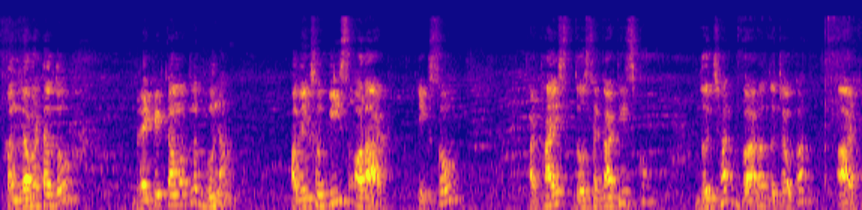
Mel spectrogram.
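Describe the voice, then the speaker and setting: A man's voice: a little high, very animated, normal speed, long pauses. A man teaching a maths lesson, asking questions and answering them himself as he works problems on a board. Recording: echoey room, mic far off, faint noise.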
